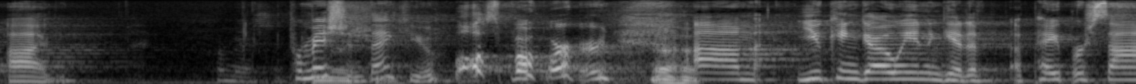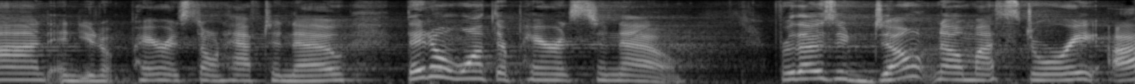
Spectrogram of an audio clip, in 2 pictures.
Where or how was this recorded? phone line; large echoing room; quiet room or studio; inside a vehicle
large echoing room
